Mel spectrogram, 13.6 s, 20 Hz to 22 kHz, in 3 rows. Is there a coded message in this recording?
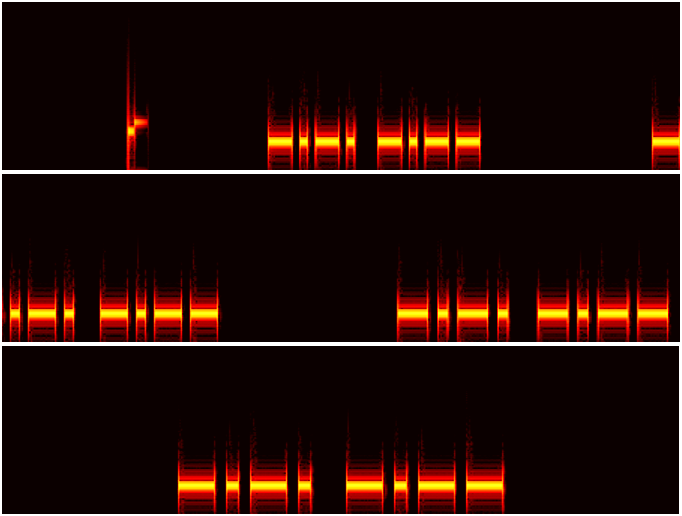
Yes: Morse code from 1.8 to 12.4 s, heard as a keyed tone, about 20 wpm, 700 Hz. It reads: CY CY CY CY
